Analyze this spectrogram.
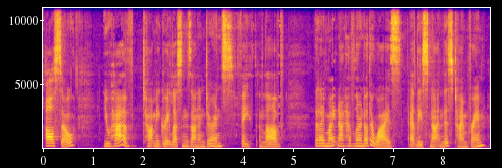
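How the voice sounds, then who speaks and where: A woman's voice: mid-range voice, a little slow, natural voice. A woman playing a candid, reflective, grieving daughter of about thirty in a radio drama. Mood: earnest, reflective.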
